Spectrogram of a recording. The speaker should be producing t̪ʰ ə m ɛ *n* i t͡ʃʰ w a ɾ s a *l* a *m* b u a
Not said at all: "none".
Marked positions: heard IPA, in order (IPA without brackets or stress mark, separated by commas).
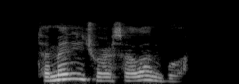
n, l, n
